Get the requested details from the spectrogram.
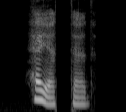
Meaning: second-person singular of helyette
- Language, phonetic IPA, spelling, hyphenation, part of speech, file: Hungarian, [ˈhɛjɛtːɛd], helyetted, he‧lyet‧ted, pronoun, Hu-helyetted.ogg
